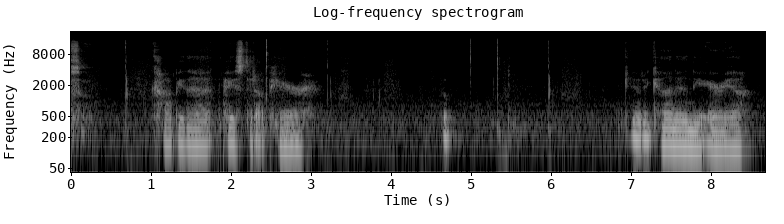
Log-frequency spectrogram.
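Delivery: soft, hushed whisper. Speaker whispering because everyone in the house is still asleep. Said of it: "I'm whispering because everybody in the house is still asleep".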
